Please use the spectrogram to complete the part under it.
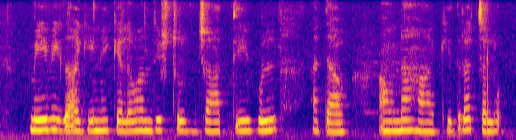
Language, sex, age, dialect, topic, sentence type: Kannada, female, 25-30, Dharwad Kannada, agriculture, statement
